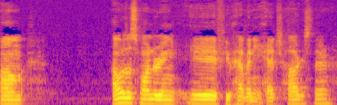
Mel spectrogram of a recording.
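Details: Stuttering in an adult who stutters, recorded during a real phone call to a store; he reports having some difficulty on the call.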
